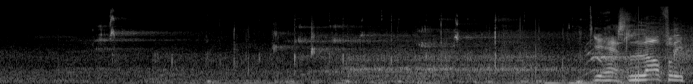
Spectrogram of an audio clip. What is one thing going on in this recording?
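A table tennis ball clicks back and forth on paddles and the table in a quick rally.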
